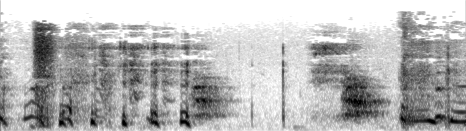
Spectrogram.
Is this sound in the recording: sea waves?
no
